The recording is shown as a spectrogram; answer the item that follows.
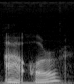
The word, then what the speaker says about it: hour: U umbrella an umbrella an hour ko toge ke HOU ke nyam na me H silent H boni tango de kake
